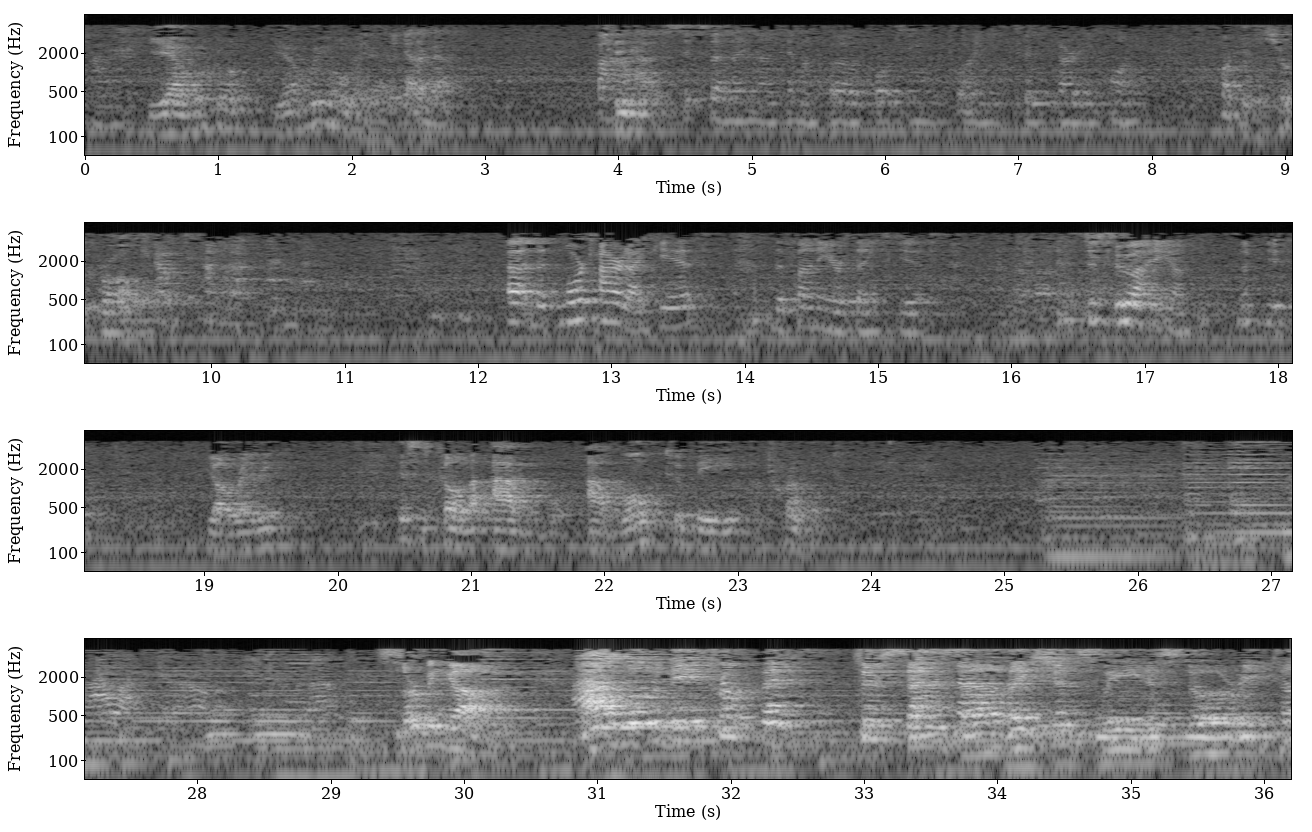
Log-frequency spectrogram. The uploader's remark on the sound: Ketha Heights Baptist Church ~ Live Broadcast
